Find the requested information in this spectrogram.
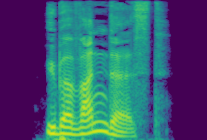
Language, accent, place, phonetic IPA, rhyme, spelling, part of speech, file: German, Germany, Berlin, [yːbɐˈvandəst], -andəst, überwandest, verb, De-überwandest.ogg
- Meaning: second-person singular preterite of überwinden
